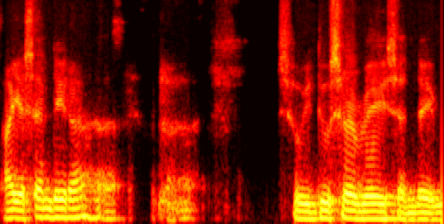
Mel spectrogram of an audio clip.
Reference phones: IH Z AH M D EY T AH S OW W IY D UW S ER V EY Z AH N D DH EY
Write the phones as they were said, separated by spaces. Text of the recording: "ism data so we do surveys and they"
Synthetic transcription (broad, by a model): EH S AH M D EY T AH S OW W IY D UW S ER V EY S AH N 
